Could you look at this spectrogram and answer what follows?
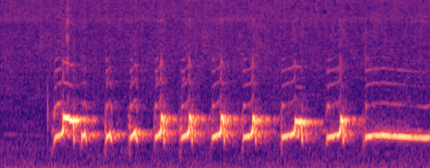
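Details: Zebra dove, Bangkok-type perkutut, giving a clear cooing song: a rapid run of about ten short, gurgling coos with rising inflections, each roughly a quarter second apart, ending in one longer steady coo; quiet indoor background.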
